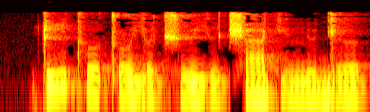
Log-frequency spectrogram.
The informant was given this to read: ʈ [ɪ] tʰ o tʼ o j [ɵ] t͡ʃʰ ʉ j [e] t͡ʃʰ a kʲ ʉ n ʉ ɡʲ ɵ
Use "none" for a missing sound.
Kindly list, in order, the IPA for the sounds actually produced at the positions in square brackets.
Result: i, ɵ, ɨ

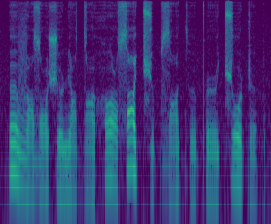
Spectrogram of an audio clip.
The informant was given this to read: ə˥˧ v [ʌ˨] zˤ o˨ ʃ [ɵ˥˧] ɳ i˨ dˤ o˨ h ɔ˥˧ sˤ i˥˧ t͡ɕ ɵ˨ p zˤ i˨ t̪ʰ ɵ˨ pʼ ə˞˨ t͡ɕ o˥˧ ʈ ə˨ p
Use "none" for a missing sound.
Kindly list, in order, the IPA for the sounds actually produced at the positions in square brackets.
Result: ə˨, ɵ˨

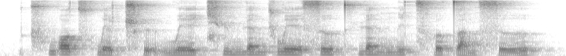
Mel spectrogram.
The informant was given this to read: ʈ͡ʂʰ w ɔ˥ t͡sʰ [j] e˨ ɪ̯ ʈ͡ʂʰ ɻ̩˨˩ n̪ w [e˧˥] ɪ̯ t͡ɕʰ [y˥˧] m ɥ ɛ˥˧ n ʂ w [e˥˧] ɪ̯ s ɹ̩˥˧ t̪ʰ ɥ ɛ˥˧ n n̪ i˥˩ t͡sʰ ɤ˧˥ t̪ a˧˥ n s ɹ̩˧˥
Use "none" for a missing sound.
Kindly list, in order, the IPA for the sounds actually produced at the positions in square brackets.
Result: w, e˧˥, y˥˧, e˥˧

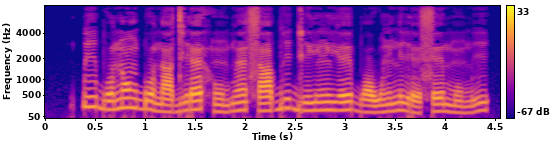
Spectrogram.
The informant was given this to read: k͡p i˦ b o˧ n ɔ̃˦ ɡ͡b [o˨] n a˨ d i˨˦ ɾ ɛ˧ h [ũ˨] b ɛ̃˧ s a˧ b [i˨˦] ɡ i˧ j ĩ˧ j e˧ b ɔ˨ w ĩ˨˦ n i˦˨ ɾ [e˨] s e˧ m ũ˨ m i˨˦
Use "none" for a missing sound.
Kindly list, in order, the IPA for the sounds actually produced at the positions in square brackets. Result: o˦˨, ũ˨, i˦, e˨

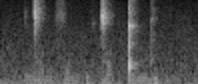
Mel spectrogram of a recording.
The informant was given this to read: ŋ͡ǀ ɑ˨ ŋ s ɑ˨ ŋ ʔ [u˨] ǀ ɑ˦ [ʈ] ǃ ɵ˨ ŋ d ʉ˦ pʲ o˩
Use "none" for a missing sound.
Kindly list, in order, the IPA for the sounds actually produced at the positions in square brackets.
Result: u˨, k

